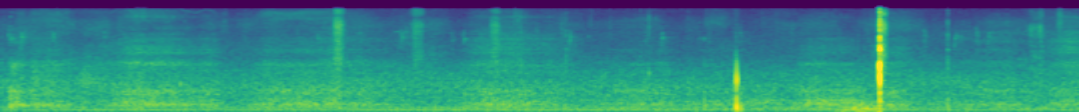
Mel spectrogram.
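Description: An iron clubface striking a golf ball on a short chip shot: a sharp click. A second, fainter click comes about a second before it, over a quiet outdoor background.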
